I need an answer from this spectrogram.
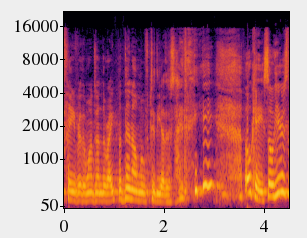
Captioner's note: laughs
